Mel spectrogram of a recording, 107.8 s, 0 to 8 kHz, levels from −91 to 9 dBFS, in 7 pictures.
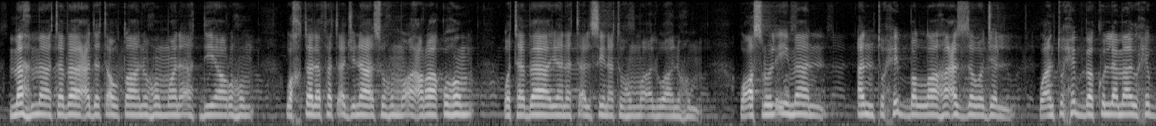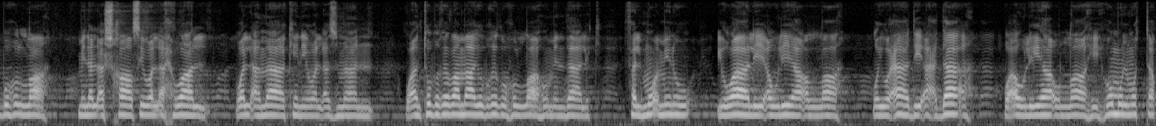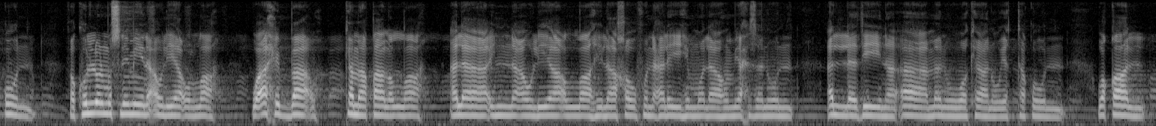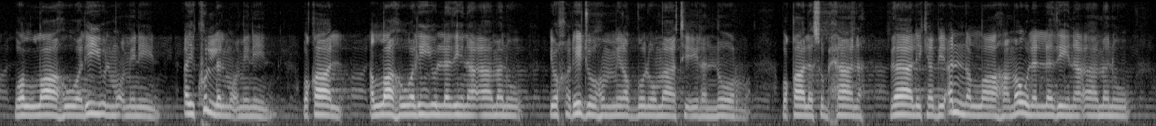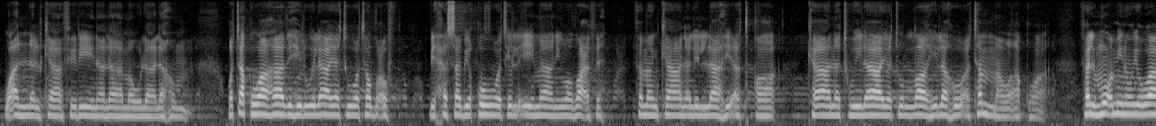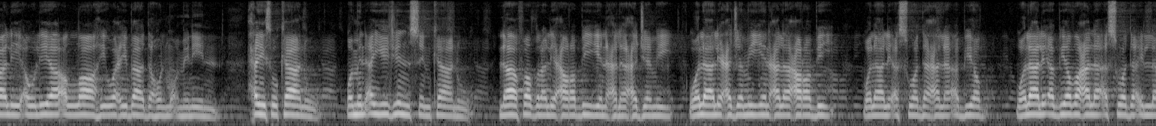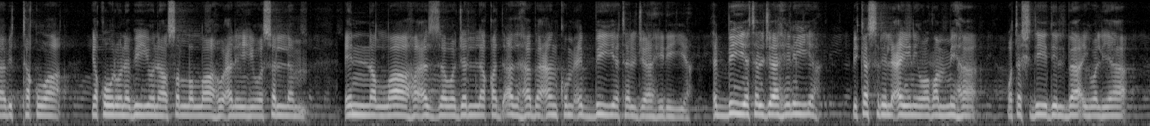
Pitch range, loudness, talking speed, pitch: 165-185 Hz, -23 LUFS, 95 wpm, 175 Hz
